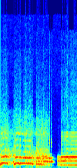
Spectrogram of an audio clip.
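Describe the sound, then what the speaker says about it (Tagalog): A rooster crows loud and close in a single drawn-out cock-a-doodle-doo with a brief break near the end, alone without talk. "Manok."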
